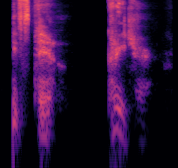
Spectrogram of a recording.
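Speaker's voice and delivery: loud, harsh, rasping, forceful whisper. Player voicing Beta, speaking Giant to a creature by the ogre's pit, harsh whisper. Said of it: "Beta will give a kind of like harsh whisper".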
